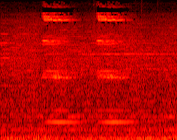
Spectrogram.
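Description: Video game chimes ring twice.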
